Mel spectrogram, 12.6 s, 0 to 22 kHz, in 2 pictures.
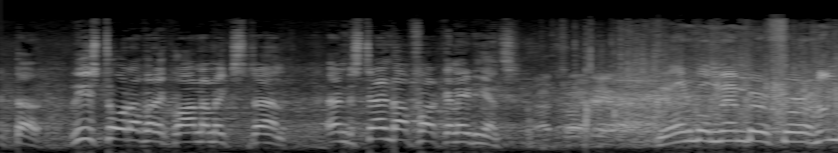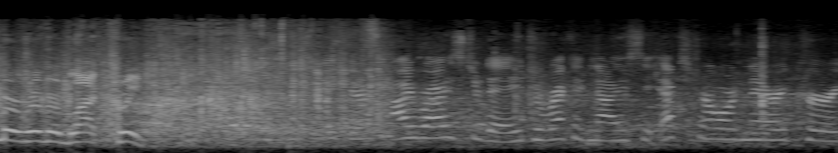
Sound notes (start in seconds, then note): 8.4 some Applause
